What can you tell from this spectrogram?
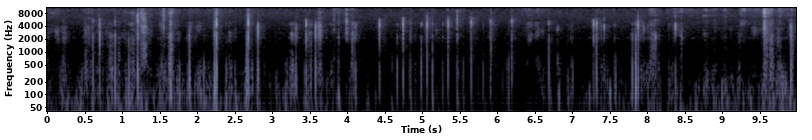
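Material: Wood.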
